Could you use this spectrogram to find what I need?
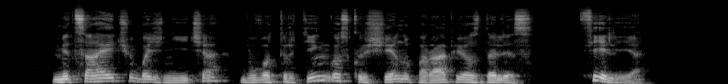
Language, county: Lithuanian, Panevėžys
